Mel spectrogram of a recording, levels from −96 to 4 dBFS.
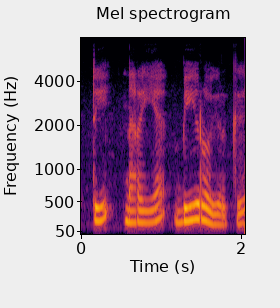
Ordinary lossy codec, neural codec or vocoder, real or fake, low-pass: none; none; real; 7.2 kHz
